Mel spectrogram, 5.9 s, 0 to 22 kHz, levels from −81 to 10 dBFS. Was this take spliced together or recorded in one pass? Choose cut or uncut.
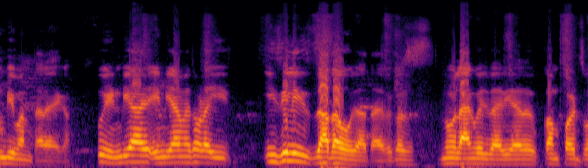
cut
